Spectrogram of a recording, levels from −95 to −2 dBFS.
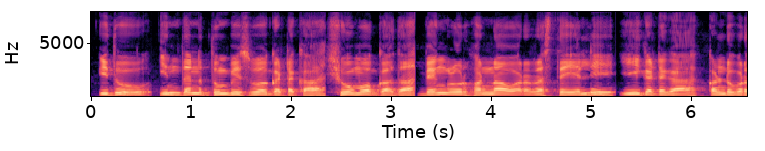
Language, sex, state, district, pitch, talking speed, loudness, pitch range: Kannada, male, Karnataka, Shimoga, 140 Hz, 110 wpm, -17 LUFS, 130-150 Hz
